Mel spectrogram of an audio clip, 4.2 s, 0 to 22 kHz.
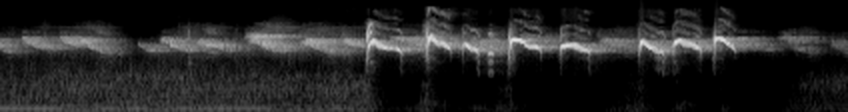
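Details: Malaysian white-eye kept as a hobby bird in Singapore, 20 March 2023, warm sunny weather: soft continuous high twittering over a low hum, then loud, sharp, bright chirps strung quickly together.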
